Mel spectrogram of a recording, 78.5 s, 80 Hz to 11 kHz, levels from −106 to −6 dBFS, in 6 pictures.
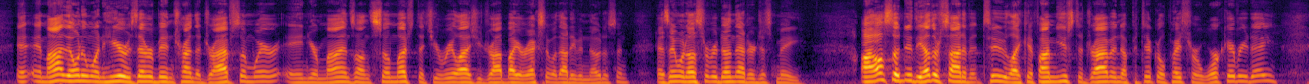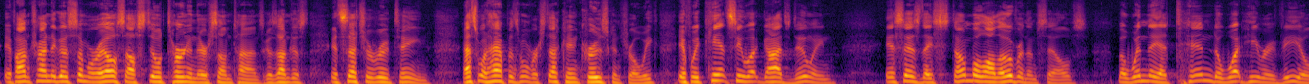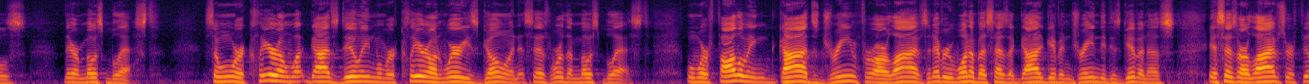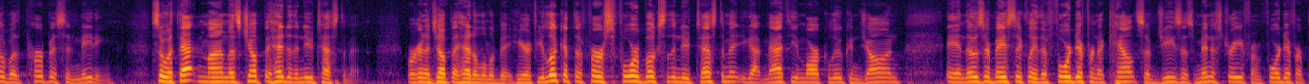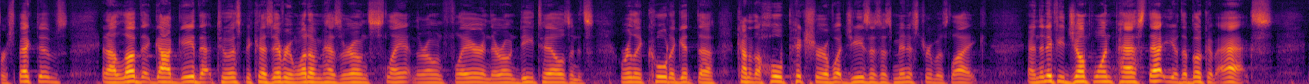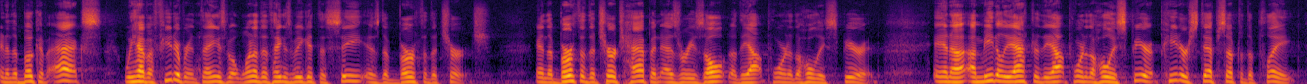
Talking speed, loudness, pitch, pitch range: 260 wpm, -30 LUFS, 170 Hz, 155-190 Hz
